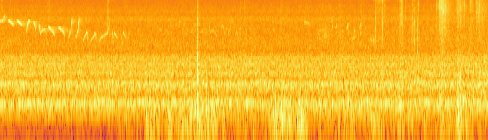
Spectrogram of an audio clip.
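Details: Swarming honey bees give an unbroken droning buzz under short, high, quick bird chirps at the start, with a sharp click near the middle and scratchy high bursts toward the end.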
